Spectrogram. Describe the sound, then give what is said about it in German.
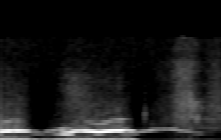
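A single gliding human whistle, wavering up and down in pitch like whistled speech, with a low rumbling background that drops away near the end. “Es geht um Pfiff, Pfiffsprache. Pfiff.”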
